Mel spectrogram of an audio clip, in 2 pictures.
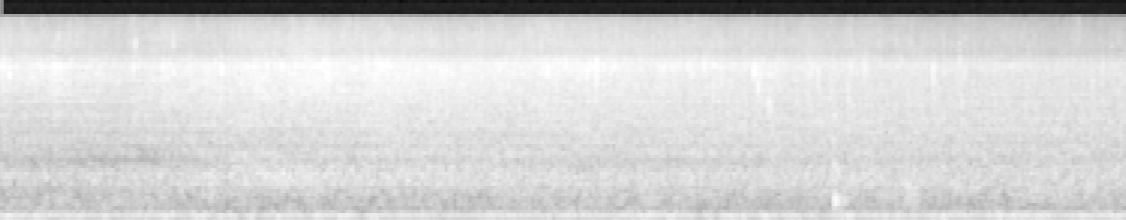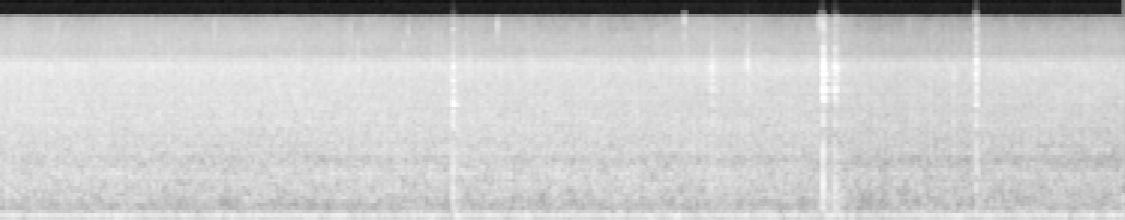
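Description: Jalebi batter frying in hot oil, a steady sizzling hiss that gradually eases. Near the end come a few sharp clicks of a metal spatula against the pan.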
